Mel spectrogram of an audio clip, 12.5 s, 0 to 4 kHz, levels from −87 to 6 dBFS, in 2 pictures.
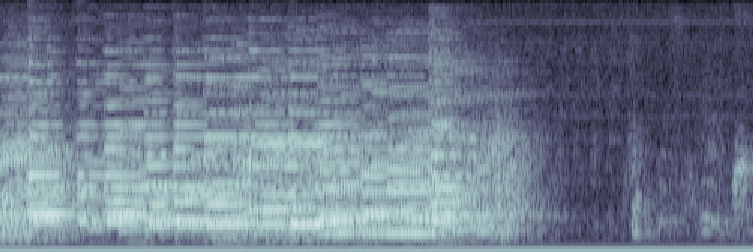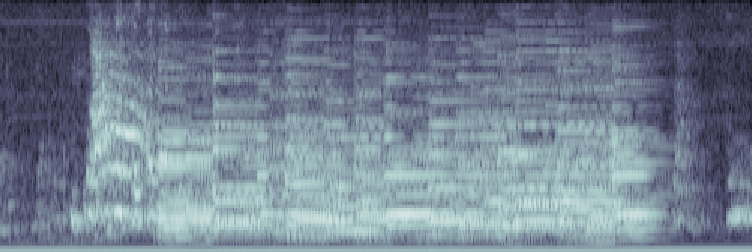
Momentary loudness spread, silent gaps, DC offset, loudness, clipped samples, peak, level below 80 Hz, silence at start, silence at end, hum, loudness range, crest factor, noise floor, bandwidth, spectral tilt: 15 LU; none; 5%; -11 LUFS; under 0.1%; 0 dBFS; -50 dBFS; 0 s; 0 s; none; 7 LU; 12 dB; -42 dBFS; 4 kHz; -11 dB/octave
